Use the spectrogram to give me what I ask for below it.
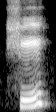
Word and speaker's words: Shivi: So it's almost like. Shivi. Wee. Shivi. Oh, do I love it when you guys really spell it out for me. It really helps. Because you may say it Shivi, and I might say it.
